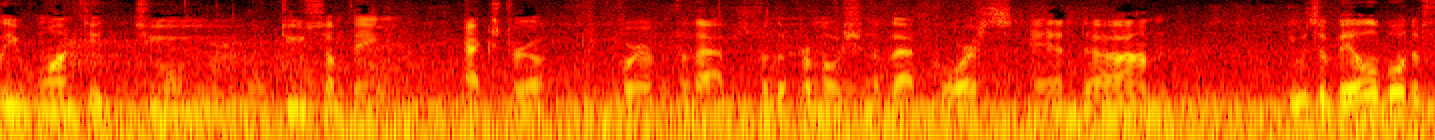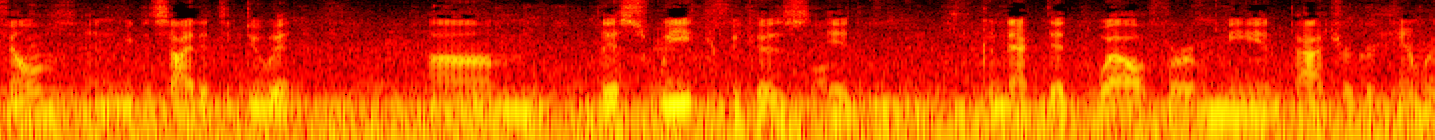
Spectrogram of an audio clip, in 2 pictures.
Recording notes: Recorded in Washington Square in New York City. We recorded on location from the “chess tables” at Washington Square Park.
